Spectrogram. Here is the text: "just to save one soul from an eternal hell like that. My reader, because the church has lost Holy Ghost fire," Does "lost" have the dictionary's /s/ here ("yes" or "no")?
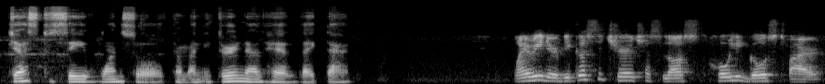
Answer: yes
